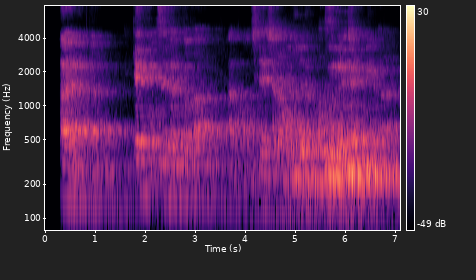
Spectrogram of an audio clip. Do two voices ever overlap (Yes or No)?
Yes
